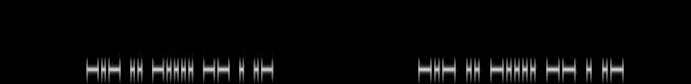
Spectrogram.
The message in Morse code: KI6MEA KI6MEA

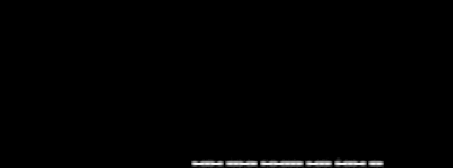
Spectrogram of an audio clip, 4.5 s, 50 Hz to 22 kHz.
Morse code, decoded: KF7DKI

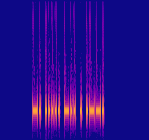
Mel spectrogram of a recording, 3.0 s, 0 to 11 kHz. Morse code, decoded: N5DEP

